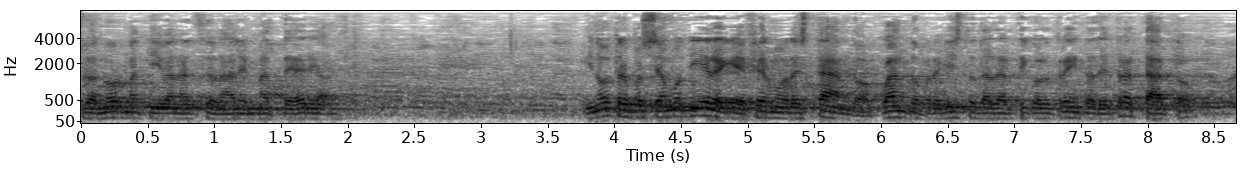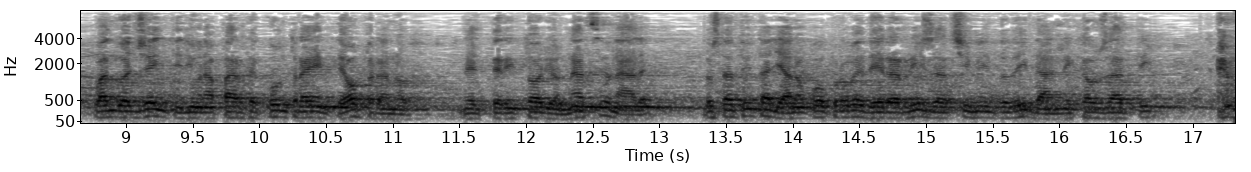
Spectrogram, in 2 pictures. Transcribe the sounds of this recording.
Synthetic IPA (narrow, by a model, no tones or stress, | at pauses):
ulanormat̪iːvanat̪sːjonaːleimːat̪ɛːɾja | inolt̪ɾeposːjaːmod̪iːɾekeɛfermoɾest̪and̪oa̰kwant̪opɾevist̪od̪alːart̪iːkolot̪ɾɛnt̪ad̪elt̪ɾat̪ːaːt̪okwand̪oad͡ʒɛnt̪id̪iunapart̪ekont̪ɾaɛnt̪eɔːpeɾano | nelt̪erːit̪ɔːɾjonat̪sːjonaːle | lʔost̪aːt̪oit̪aljaːnopwɔpːɾoved̪ɛːɾearizart͡ʃiment̪od̪ejd̪anːikawzaːt̪i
